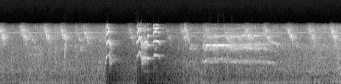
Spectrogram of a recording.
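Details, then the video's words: A Sri Lankan (Lafayette's) junglefowl crows in short, clipped, harmonic phrases: sharp falling notes followed by a drawn-out nasal note, with other birds faintly in the background. "song of a lafayette junglefowl"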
